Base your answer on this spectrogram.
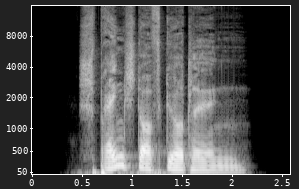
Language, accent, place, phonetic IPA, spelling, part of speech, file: German, Germany, Berlin, [ˈʃpʁɛŋʃtɔfˌɡʏʁtl̩n], Sprengstoffgürteln, noun, De-Sprengstoffgürteln.ogg
- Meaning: dative plural of Sprengstoffgürtel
